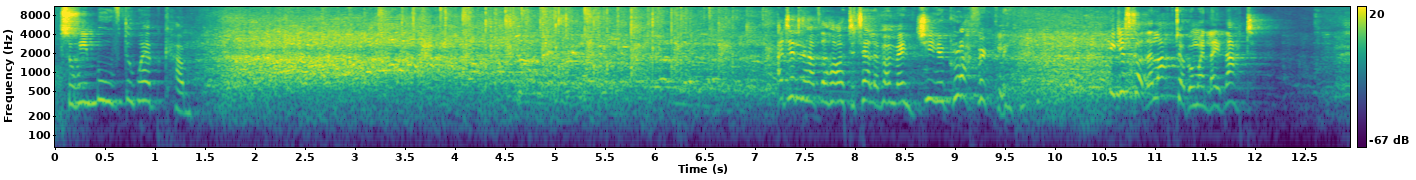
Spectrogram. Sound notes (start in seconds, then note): 1.4 audience laughing; 9.2 audience laughing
